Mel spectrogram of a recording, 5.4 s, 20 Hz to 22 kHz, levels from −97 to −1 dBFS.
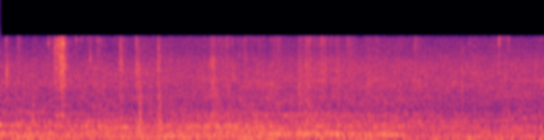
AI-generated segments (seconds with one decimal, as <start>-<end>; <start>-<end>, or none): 1.0-4.2; 4.7-5.4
